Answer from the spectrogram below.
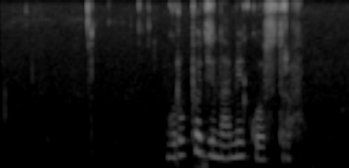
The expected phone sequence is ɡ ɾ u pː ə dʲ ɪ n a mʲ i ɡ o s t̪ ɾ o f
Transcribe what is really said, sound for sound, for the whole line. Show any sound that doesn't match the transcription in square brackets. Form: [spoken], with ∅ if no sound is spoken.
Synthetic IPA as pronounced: ɡ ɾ u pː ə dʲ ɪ n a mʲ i [k] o s t̪ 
